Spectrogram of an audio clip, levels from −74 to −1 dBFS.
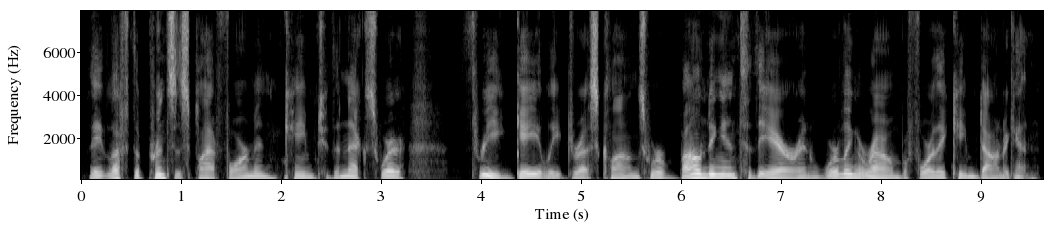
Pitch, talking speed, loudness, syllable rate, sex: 115 Hz, 175 wpm, -20 LUFS, 4.6 syllables/s, male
